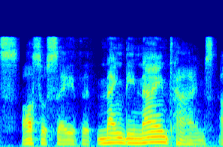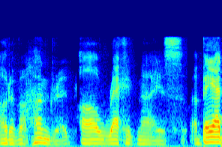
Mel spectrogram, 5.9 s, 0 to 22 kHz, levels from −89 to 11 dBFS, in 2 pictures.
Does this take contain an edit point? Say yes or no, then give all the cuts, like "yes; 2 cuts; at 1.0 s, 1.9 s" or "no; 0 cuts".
no; 0 cuts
